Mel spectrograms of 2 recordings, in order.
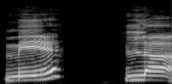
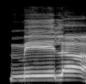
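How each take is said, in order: First: Mela drawn out slowly, syllable by syllable; slow syllable split. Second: Said in the usual way. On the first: Shown as a demonstration. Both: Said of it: "मैं किस तरीके से".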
